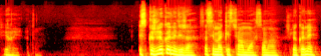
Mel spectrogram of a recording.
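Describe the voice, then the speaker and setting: A young woman from Nigeria with a slightly low voice, co-hosting a casual podcast. She thinks out loud, full of fillers and hesitations, and sounds fed up with the game she's playing. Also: a little fast. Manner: exasperated, thinks aloud with many fillers. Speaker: podcast co-host. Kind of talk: casual chat, guessing game.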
